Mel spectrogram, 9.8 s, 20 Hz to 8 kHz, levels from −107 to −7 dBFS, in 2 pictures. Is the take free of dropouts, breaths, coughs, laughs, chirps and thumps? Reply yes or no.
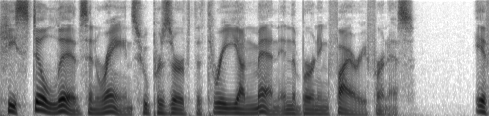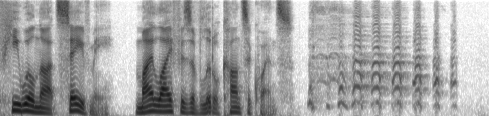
no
